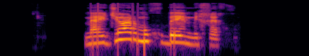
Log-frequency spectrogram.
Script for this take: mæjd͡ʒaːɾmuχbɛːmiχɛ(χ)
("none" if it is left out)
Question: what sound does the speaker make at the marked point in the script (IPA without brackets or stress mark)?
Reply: χ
